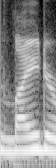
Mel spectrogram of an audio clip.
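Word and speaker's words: leiter: Now and then again we passed a leader wagon. Letter wagon leader letter I would say let later but lighter. Oh it's rhymes with lighter. Past a lighter wagon, the ordinary peasants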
